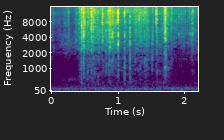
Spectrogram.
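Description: Dry leaf litter and twigs crackling and rustling as a rotten log is rolled back into place and settled on the forest floor, a scattered run of small crackles.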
